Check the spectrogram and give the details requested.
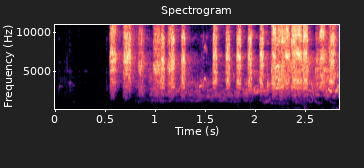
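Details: Budgerigars chirping: a dense run of rapid, high scratchy chirps and warbles beginning after a half-second pause, pulsing several times a second and merging into continuous chatter toward the end.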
